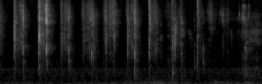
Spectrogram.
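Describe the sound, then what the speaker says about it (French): Tarot cards handled and set down on a surface, a close run of quick papery snaps and soft slaps repeating steadily throughout, with no one speaking. "je vais déposer une carte ici"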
